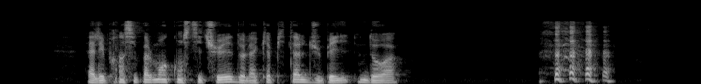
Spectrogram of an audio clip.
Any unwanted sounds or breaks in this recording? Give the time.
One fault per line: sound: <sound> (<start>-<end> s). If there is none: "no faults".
sound: laugh (5.4-6.2 s)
